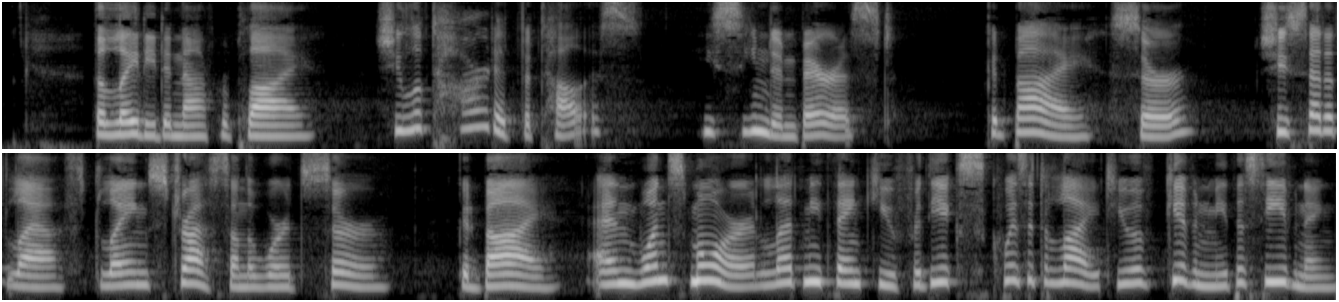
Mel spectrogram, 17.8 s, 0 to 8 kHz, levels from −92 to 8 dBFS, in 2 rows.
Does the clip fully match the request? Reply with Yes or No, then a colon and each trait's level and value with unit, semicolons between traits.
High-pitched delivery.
Yes: high, 215 Hz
